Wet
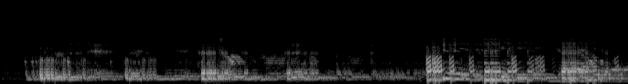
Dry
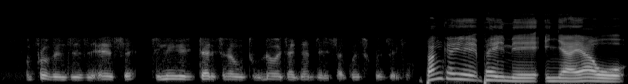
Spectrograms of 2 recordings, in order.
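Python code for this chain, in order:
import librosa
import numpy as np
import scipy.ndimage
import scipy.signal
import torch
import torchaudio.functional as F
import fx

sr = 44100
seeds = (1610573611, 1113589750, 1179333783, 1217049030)

y = fx.spec_delay(x, sr, highs='early', ms=175)
y = fx.transient(y, sr, attack_db=8, sustain_db=-2)
y = fx.level_steps(y, sr, step_db=22)
y = fx.tilt_shelf(y, sr, db=9.5, hz=970.0)
y = fx.echo_feedback(y, sr, ms=1025, feedback_pct=25, wet_db=-19.0)
y = fx.dereverb_blind(y, sr, rt60_s=2.0)
y = fx.cabinet(y, sr, low_hz=240.0, low_slope=12, high_hz=2500.0, hz=(240.0, 400.0, 670.0, 1000.0, 1500.0, 2300.0), db=(7, -9, 5, 9, -7, -7))
y = fx.echo_multitap(y, sr, ms=(58, 72, 109, 230, 429, 854), db=(-11.0, -5.5, -3.0, -18.5, -14.0, -7.0))
y = fx.sustainer(y, sr, db_per_s=30.0)
y = F.gain(torch.from_numpy(y), -6.0).numpy()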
